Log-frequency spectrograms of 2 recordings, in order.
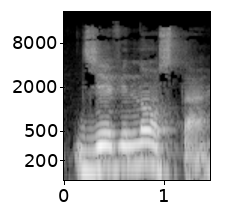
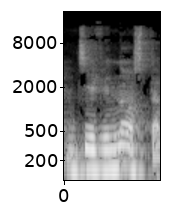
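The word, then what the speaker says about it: девяносто: Tapi kalau 90 bukan jadi jisyat ya, bukan, tapi jadi jevinosta ya, jevinosta, penekanannya di o, jevinosta.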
